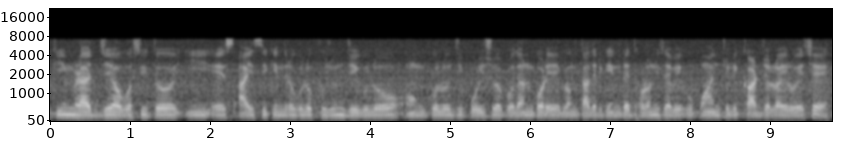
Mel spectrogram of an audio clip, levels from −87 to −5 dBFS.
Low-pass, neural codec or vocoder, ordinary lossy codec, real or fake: 7.2 kHz; none; MP3, 64 kbps; real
